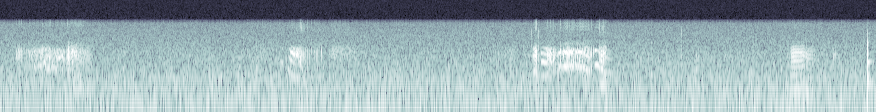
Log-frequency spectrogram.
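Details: Cleo, a cat with a stuffy nose, snoring as she sleeps: short wheezy nasal bursts with whistling overtones recur every few seconds, separated by quiet breathing and a steady background hiss.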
